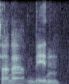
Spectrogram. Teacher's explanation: I'm pretty sure it's a rising nam because the สอเสือ is affecting the นอหนู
